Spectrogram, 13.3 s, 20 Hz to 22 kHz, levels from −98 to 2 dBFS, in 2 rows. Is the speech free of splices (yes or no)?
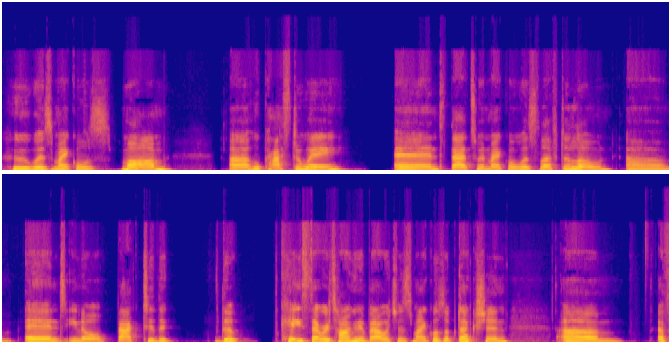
yes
